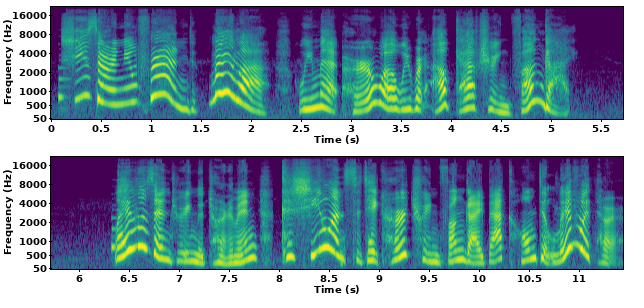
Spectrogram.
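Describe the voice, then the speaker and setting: A woman voicing a small, perky, childlike fairy companion in a video game, squeaky, excitable and blunt. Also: moderate pace, heavy background noise, full character voice. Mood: cheerful.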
